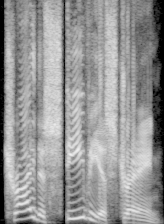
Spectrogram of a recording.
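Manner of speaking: high, slow mother's voice; Mom voice. A narrator's reading. Mother urging her son on the phone, high and slow.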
